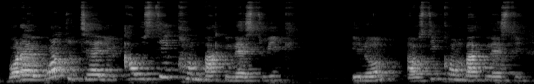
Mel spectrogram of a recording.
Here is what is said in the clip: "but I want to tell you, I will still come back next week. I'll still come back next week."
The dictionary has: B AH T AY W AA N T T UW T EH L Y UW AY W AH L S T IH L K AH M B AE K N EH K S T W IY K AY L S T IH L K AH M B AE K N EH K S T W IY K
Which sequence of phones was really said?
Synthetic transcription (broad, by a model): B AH T AY W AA N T T UW T EH L Y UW AY W AH L S T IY L K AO M B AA K N EH K S T W IY K AY W S T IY L K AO M B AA K N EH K S T W IY K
